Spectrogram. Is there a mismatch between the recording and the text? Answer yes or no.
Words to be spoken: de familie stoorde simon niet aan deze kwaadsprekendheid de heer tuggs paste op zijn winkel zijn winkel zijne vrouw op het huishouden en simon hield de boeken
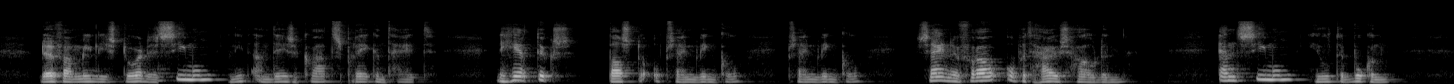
no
